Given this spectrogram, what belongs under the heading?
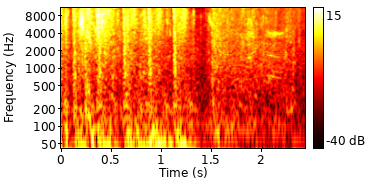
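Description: Video game gunfire in an online shooter: a rapid volley of loud overlapping shots and bursts in the first second or so, then softer continuing fire beneath a dense wash of game noise.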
